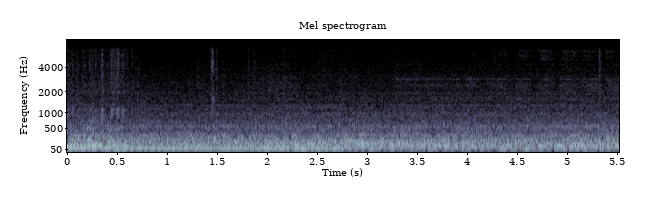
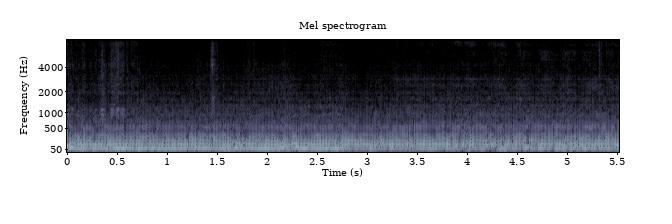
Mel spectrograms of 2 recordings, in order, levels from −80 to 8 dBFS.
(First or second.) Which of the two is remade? second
